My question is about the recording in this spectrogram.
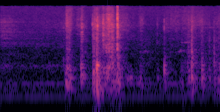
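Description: A few brief knocks and rustles about a second in, from something being picked up and handled: the Lego set's cardboard box being lifted. The rest is quiet room tone.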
